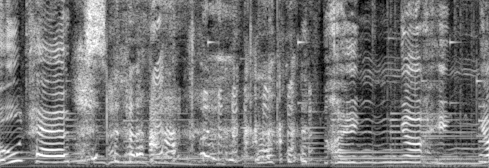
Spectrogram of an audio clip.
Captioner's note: giggling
